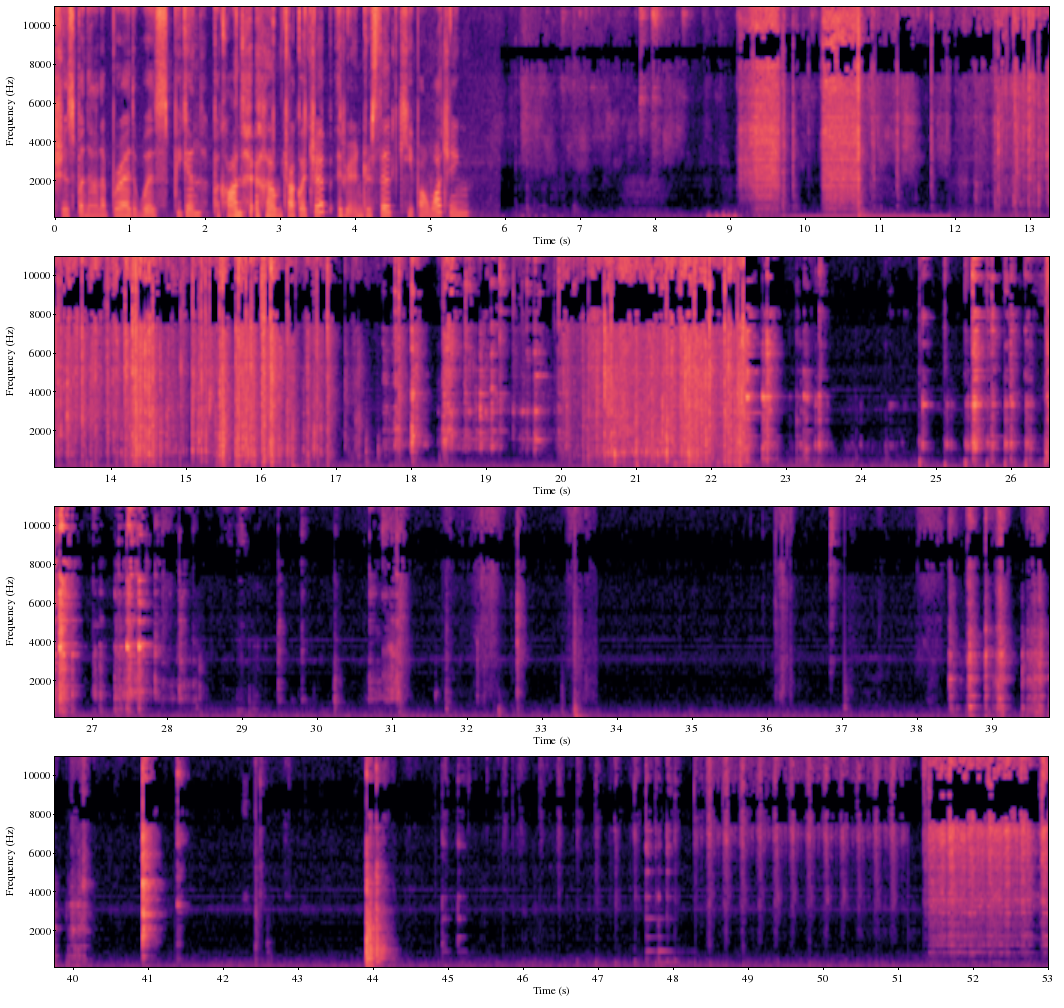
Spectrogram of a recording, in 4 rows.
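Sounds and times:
glass bowl and utensils clinking: 17.6 - 20.5, 22.2 - 23.6, 24.4 - 28.4, 47.5 - 48.3.

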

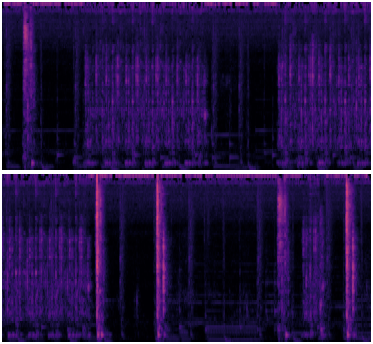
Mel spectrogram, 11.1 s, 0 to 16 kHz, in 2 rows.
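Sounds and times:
sewing machine stitching: 1.2 - 3.2, 4.1 - 7.2
sharp click: 6.8 - 8.5.

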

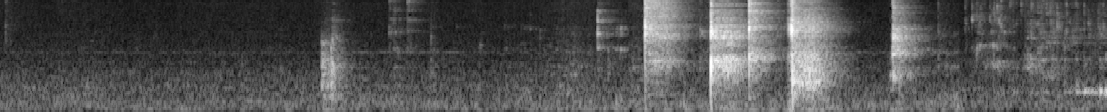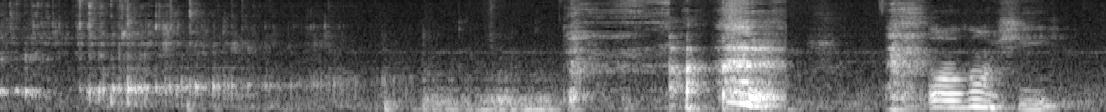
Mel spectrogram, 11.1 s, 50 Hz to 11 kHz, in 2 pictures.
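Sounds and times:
beer can opening cracks and hiss: 3.1 - 7.3
beer pouring into glass: 4.8 - 7.4.

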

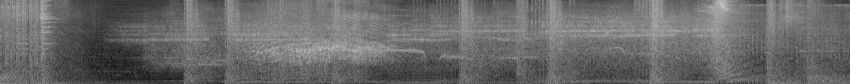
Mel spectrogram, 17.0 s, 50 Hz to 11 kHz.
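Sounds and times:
low steady drone: 1.7 - 7.0.

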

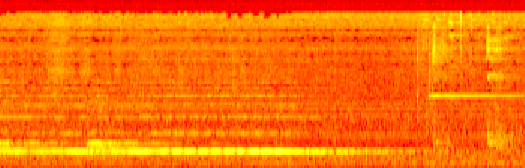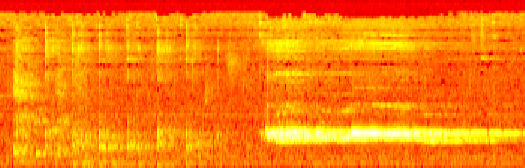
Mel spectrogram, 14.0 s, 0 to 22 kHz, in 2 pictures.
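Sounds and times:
high held whistling tone: 10.5 - 14.0
person imitating bird calls: 10.5 - 14.0.

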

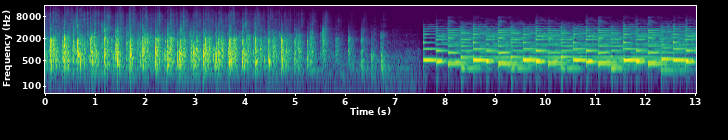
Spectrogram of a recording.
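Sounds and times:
people applauding: 0.0 - 6.9.

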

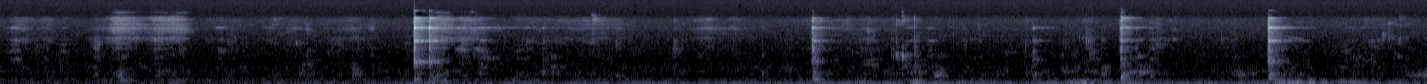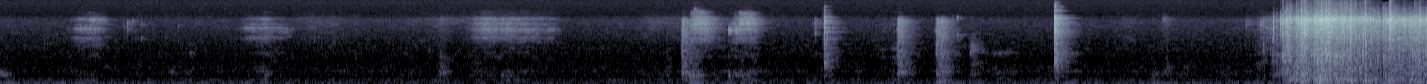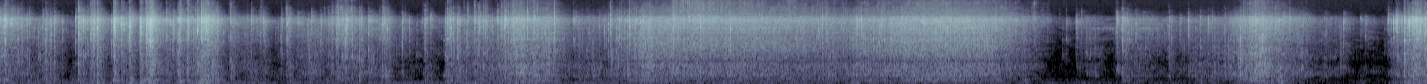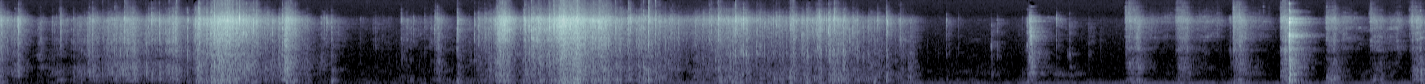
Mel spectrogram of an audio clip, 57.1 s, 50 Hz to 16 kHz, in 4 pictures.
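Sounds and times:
plastic cereal bag crinkling: 26.8 - 52.4.

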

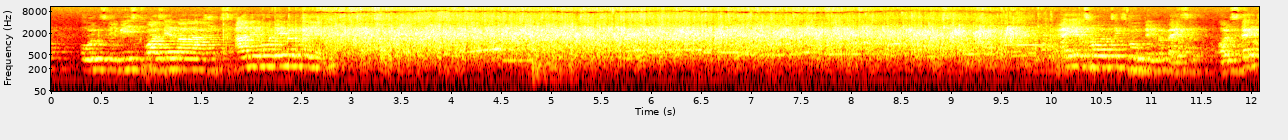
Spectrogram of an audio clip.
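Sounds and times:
audience applauding: 2.4 - 10.4.

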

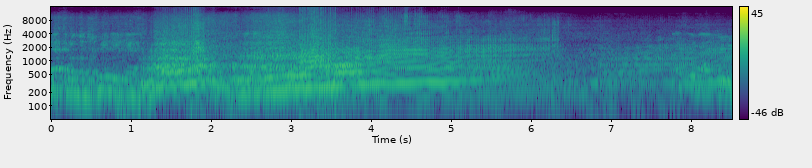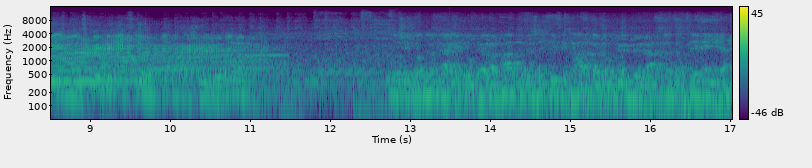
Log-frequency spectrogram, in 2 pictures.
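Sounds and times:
race car engines revving hard: 0.0 - 17.0.

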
